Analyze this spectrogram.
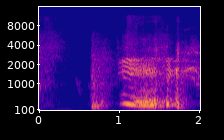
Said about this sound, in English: Sorry, my coughing and sneezing and everything.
